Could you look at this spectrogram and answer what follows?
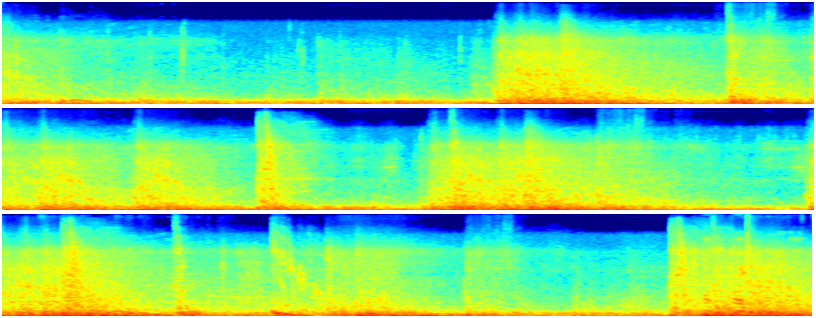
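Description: Artillery strike explosions in the MechWarrior Online video game, heard as a string of heavy, rumbling booms and sharp bursts rolling one after another, with voices talking over them.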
